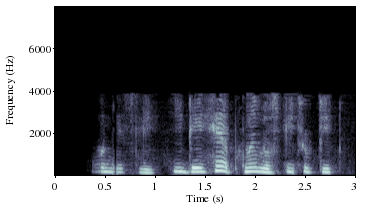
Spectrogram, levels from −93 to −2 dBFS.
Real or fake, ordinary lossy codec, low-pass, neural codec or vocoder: fake; AAC, 16 kbps; 7.2 kHz; codec, 44.1 kHz, 1.7 kbps, Pupu-Codec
